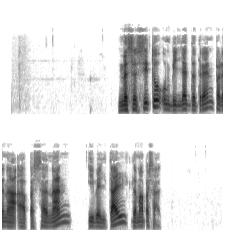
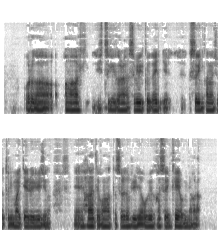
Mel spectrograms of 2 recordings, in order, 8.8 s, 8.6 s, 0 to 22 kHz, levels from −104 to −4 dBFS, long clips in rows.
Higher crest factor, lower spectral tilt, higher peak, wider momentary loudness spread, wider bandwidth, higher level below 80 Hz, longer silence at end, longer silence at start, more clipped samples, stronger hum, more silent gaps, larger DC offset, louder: about the same, 24 dB vs 20 dB; second, -4 dB/octave vs -5.5 dB/octave; first, 0 dBFS vs -4 dBFS; about the same, 13 LU vs 11 LU; second, 9.8 kHz vs 11.5 kHz; second, -64 dBFS vs -42 dBFS; first, 1.3 s vs 0.35 s; first, 2.3 s vs 0.45 s; neither; neither; neither; neither; about the same, -23 LUFS vs -25 LUFS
